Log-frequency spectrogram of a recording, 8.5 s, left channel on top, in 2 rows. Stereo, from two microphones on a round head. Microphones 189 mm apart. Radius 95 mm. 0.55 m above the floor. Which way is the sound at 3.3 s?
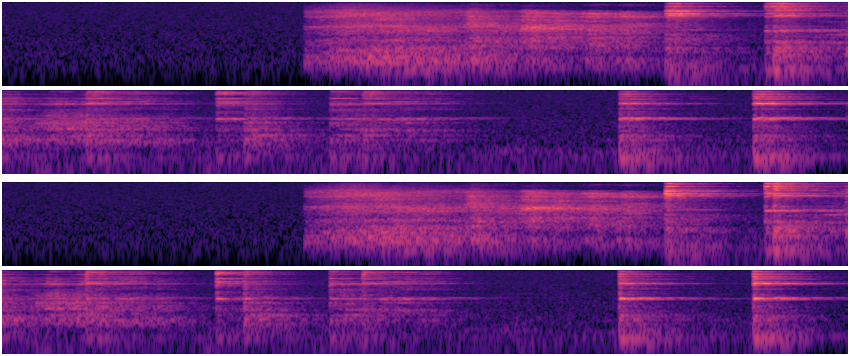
70° right (ahead or behind).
